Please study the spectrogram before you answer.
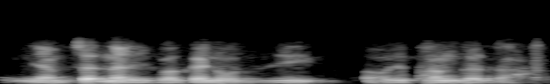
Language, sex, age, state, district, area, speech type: Manipuri, male, 60+, Manipur, Churachandpur, urban, conversation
